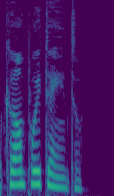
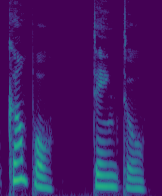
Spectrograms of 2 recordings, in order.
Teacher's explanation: Nesses casos, o M e o N não são o som de consoante plena, eles nasalizam a vogal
